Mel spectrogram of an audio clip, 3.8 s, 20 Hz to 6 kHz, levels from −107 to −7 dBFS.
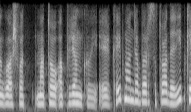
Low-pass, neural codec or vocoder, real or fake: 5.4 kHz; codec, 16 kHz in and 24 kHz out, 0.9 kbps, LongCat-Audio-Codec, fine tuned four codebook decoder; fake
